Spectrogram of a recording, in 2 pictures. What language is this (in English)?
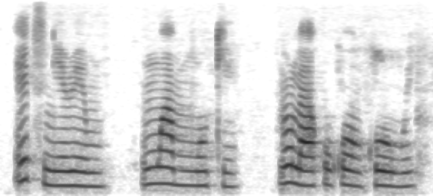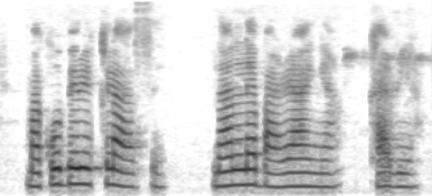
Igbo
